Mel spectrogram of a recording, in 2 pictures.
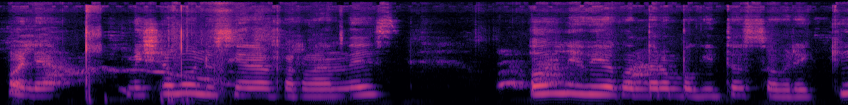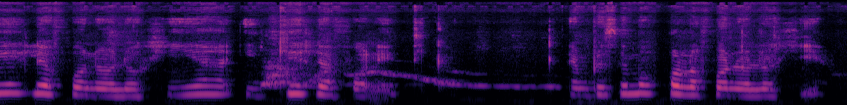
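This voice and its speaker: A young woman with a high voice walks through a class lesson. She explains patiently and acts out sounds with her lips. She stops now and then to correct herself. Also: sing-song, quick pace, noisy background. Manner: self-correcting, with fillers. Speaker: student presenter. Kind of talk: classroom video presentation.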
